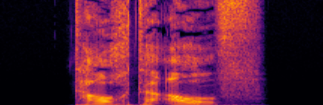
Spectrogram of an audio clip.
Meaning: inflection of auftauchen: 1. first/third-person singular preterite 2. first/third-person singular subjunctive II
- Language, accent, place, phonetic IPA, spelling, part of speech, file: German, Germany, Berlin, [ˌtaʊ̯xtə ˈaʊ̯f], tauchte auf, verb, De-tauchte auf.ogg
